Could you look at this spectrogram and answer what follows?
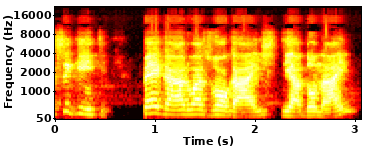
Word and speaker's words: Adonai: é por isso que no judaísmo se pronuncia Adonai Adonai ou rashim como eu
